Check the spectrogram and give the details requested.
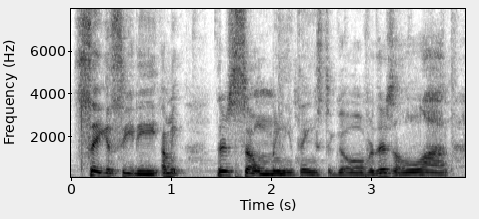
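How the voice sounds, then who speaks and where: A man in his thirties with a raspy, slightly hoarse voice, casually reviewing a product to camera and repeating phrases for emphasis. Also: mid-range voice, normal speed. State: under the weather, slightly hoarse. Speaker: YouTube reviewer and host. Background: music.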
